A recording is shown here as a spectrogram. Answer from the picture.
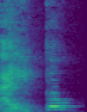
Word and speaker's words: Aïpo: Aïpo, ça se prononce en BT Aïpo.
